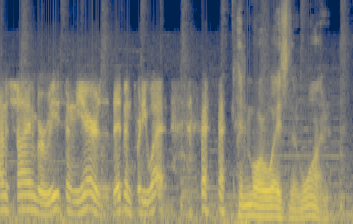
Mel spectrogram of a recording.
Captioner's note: laughs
